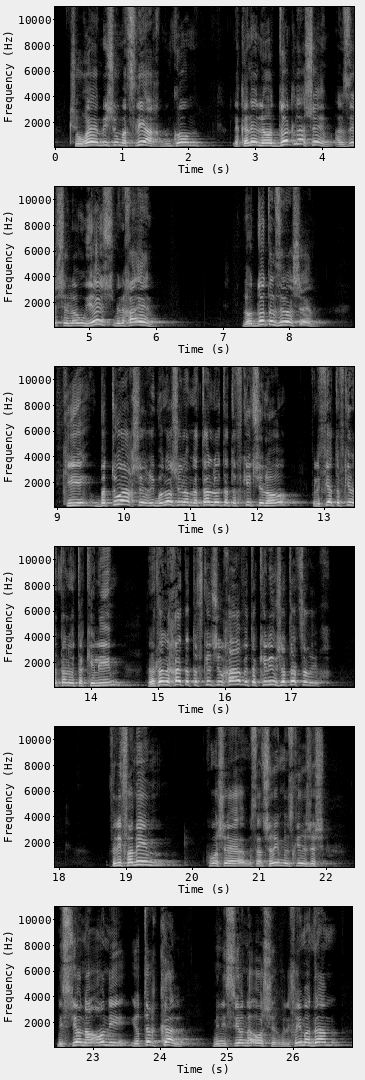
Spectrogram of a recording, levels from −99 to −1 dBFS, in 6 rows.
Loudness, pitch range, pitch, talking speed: -27 LUFS, 215-285 Hz, 245 Hz, 125 wpm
